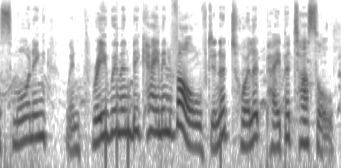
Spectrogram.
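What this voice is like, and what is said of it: Australian accent. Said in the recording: “from ABC Australia ... Love the accent.”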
